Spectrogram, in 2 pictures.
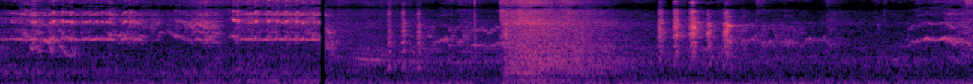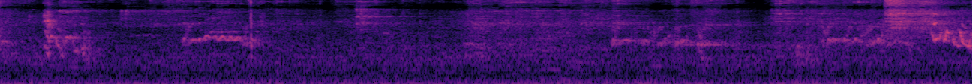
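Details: Five pet lovebirds keep up a busy stream of sharp, scratchy chirps and brief squawks, with one louder noisy burst near the start and a constant low hum.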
